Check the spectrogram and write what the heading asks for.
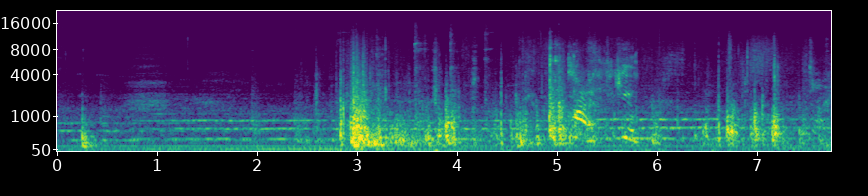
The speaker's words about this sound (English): Better open this door right now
